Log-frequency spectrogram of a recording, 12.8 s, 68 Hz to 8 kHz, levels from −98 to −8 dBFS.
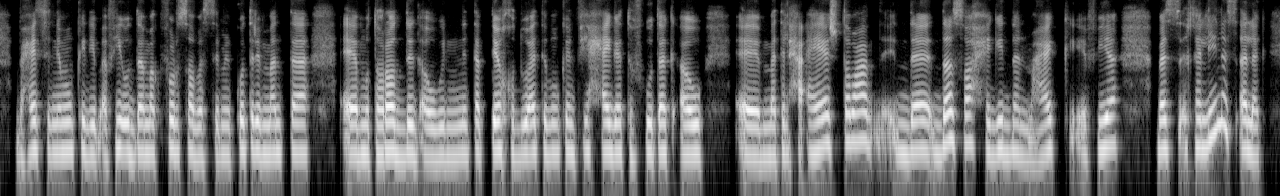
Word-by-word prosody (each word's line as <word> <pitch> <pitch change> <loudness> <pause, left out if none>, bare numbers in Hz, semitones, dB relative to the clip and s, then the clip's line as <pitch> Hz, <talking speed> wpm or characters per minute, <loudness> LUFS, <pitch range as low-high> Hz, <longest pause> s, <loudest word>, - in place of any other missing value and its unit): بحيث 200 +3 -3
إن 195 0 -1
ممكن 205 0 -2
يبقى 190 - -2
في 215 - -1
قدّامك 195 0 +1
فرصة 205 -1 -1
بس 180 0 -5
من 185 0 -4
كتر 205 +2 -1
ما 190 0 -1
أنت 195 0 -1 0.4
آآ 190 - +7
مُتردد 190 0 +4
أو 175 0 +1
إن 180 +1 -4
أنت 195 +2 -3
بتاخُد 200 -1 0
وقت 195 +1 +2
ممكن 195 +1 -3
في 205 +2 -7
حاجة 200 -1 +1
تفوتك 195 +1 -1
أو 190 0 +4 0.4
آآ، 180 -1 +6
ما 180 +1 -2
تلحقهاش 200 +5 -1
طبعًا 255 0 +2 0.2
د-ه 205 +1 +3
ده 220 +6 +3
صح 240 -5 -2
جدًا 200 0 -2
معاك 195 +3 -5 0.2
فيها، 225 +3 +1 0.4
بس 215 0 +1
خلّيني 225 - 0
اسألك 200 - 0
200 Hz, 175 wpm, -22 LUFS, 190-210 Hz, 0.4 s, آآ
